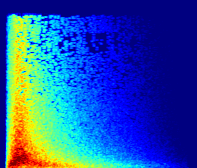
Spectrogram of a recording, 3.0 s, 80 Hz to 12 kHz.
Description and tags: Woosh Medium 03
White noise soundeffect from my Wooshes Pack. Useful for motion graphic animations.
fx, swish, wave, soundeffect, wind, effect, swoosh, swash, whoosh, noise, space, woosh, swosh, fly, future, scifi, wish, sfx, transition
